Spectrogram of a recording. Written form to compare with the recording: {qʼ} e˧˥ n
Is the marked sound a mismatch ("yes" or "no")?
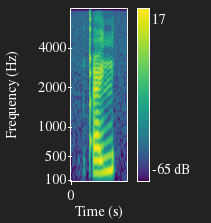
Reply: no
